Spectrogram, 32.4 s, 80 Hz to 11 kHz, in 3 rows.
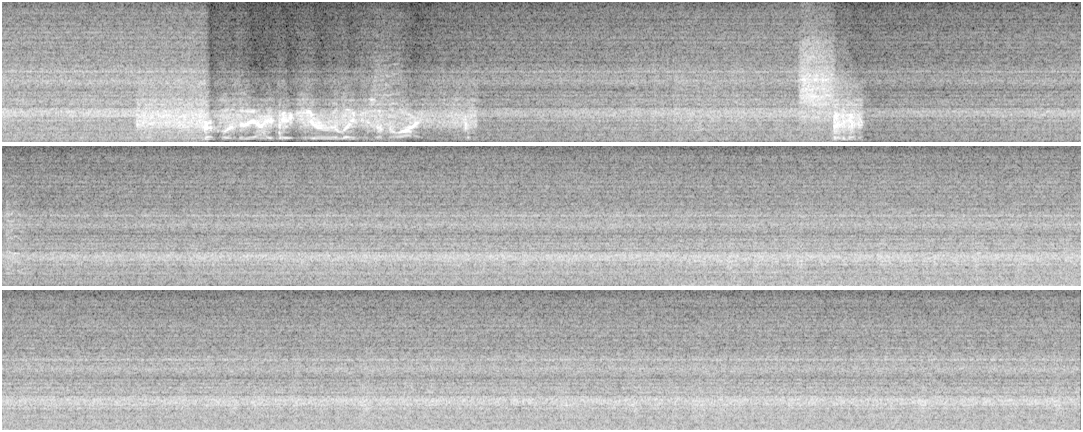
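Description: Cab noise of X31, a Victorian Railways X class diesel-electric locomotive, running steadily. About two seconds in, a crackly two-way radio voice comes over for a couple of seconds, and a short burst of radio noise cuts in near eight seconds. From just past halfway a deeper, steady engine drone sets in and stays.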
